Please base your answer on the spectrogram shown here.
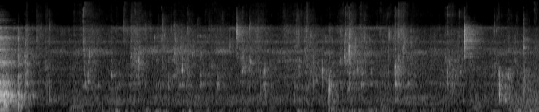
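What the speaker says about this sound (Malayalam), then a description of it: "ഇന്ന് കുറച്ച് വെള്ളം ഒഴിച്ചിട്ട് തിരുമ്മിയെടുക്കണം" Water is poured into a Kashmiri chili powder spice mixture while cooking, giving a quiet trickle with small splashes and drips in a few brief bursts, close and fairly soft.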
